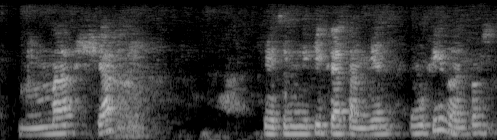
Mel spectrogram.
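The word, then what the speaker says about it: משיח: Y Mesías, del latín bíblico Mesías con doble S, y del hebreo Mesia, la pronunciación aproximada sería Mashiach, que significa también ungido.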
